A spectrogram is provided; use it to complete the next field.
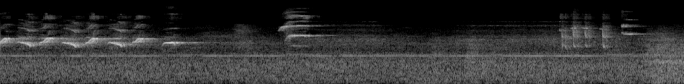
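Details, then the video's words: Wild Javan pied starling delivering a fast run of pulsing whistled notes, about seven in quick succession, then scattered sharp chirps after a quiet gap, with a constant thin background hum. "jalak lawu gacor di alam"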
